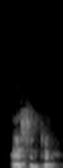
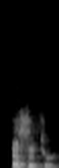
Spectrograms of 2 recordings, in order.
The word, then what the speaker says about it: Essenter: So what is the correct pronunciation? Essenter. Essenter. So Essenter.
